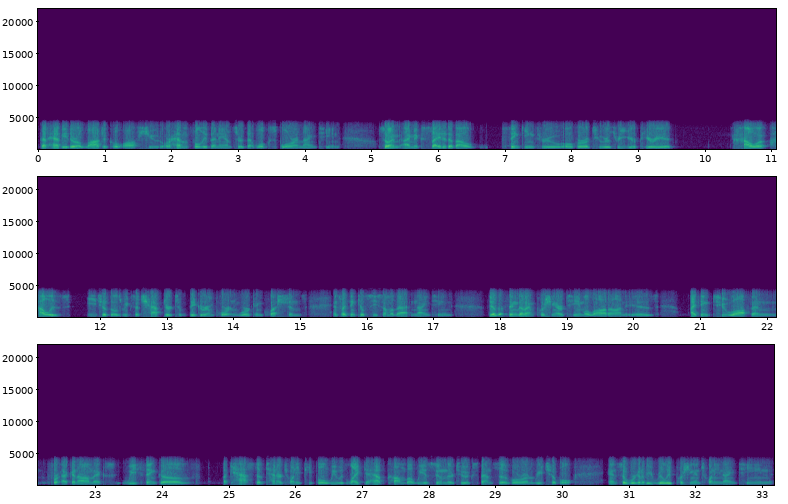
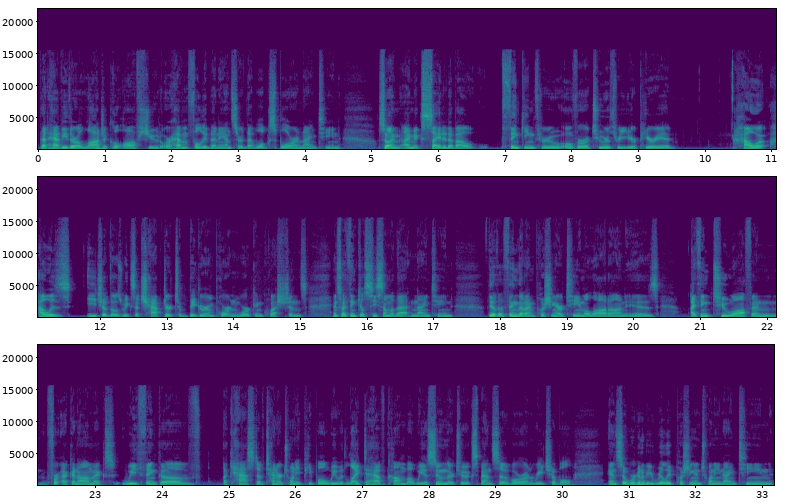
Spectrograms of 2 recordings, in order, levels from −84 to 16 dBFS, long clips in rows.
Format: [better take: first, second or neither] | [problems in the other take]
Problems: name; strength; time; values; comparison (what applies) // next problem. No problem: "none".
second | phone-call audio; poor line; nothing above 3.5 kHz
